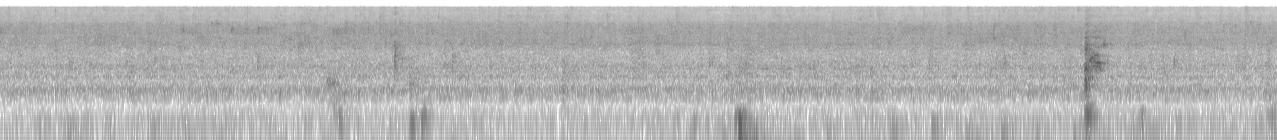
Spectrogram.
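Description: Fish deep-frying in a pot of hot oil: a steady sizzling hiss with faint crackles. A single sharp clack sounds about three-quarters of the way through.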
